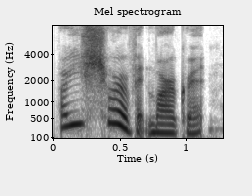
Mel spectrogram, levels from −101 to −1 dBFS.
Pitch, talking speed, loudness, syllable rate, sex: 250 Hz, 280 wpm, -16 LUFS, 8.4 syllables/s, female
